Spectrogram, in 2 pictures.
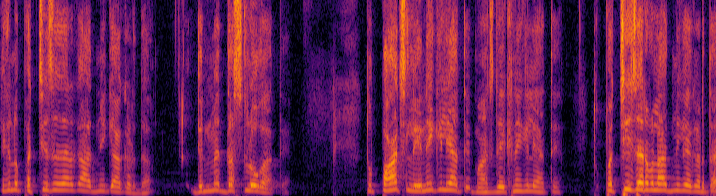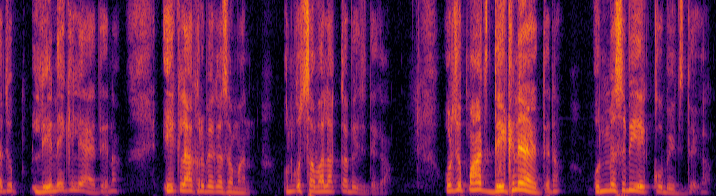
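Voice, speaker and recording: A middle-aged man, a business coach, explaining business lessons with animated examples and acted-out quotes. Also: high-pitched, brisk, gravelly, breathy edge. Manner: animated, acts out quoted thoughts. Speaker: business coach, podcast guest.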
